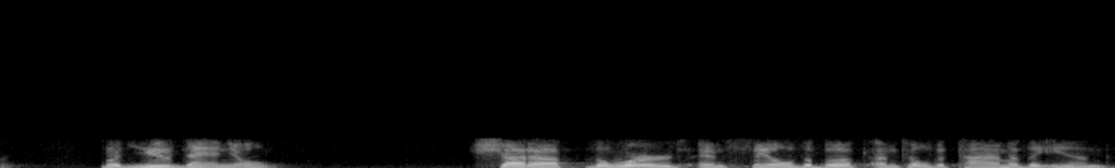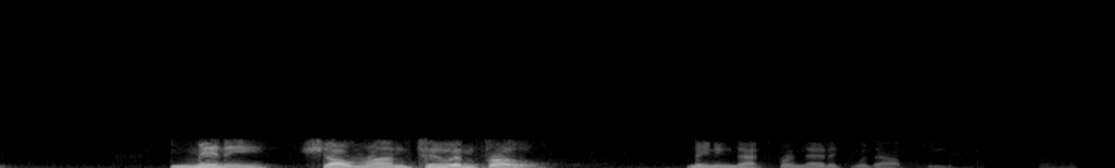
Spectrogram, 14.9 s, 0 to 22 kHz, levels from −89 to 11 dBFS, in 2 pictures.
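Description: A speech recording carrying the AMR narrowband mobile codec throughout: nothing reaches above 4 kHz, and the voice has a plainly buzzy, synthetic edge, which fits a low AMR-NB mode of around 7.4 kbps. A simple telephone-band filter would dull the top without that coarse, vocoded texture, which comes from rebuilding the voice from a vocal-tract model and a few pulses per frame. The smooth fade-out over roughly the last three seconds, ending at 14.9 s, has no click.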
